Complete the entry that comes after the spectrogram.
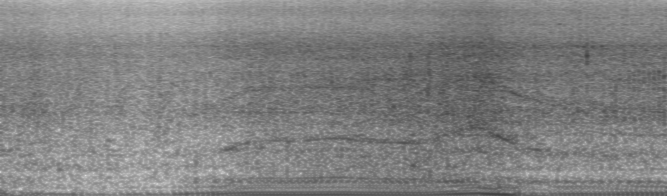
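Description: BMW GS adventure motorcycle engine running at low speed as the bike works its way through a muddy rut; the revs pick up about two seconds in and ease off just before four seconds.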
